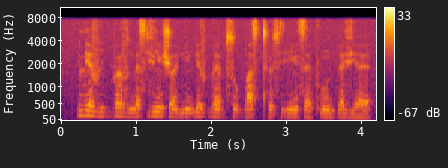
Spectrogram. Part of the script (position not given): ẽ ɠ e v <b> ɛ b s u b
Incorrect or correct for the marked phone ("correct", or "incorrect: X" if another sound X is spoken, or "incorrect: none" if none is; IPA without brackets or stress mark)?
correct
